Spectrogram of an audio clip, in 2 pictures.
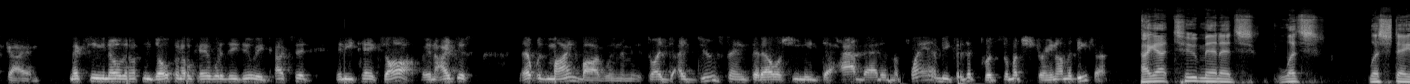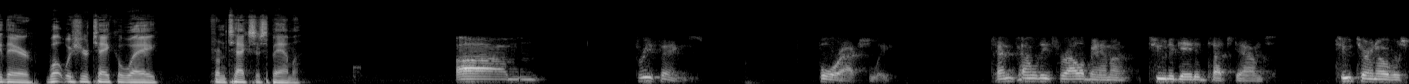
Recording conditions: phone line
